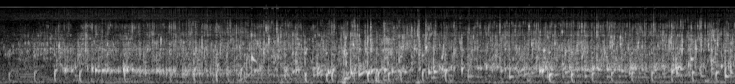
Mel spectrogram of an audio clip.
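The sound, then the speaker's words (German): Soda water pouring into a glass: a steady liquid stream laced with many crackling, fizzy bursts, loud and continuous throughout with no talk. “Willst du was trinken? Soda Wasser. Okay, ich schenke dir was ein.”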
